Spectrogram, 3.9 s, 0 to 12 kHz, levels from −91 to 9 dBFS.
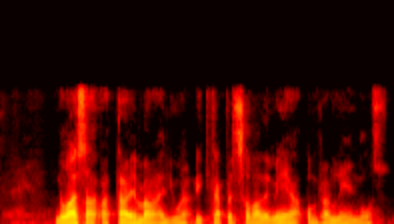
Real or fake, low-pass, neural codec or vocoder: fake; 7.2 kHz; codec, 16 kHz, 1 kbps, FreqCodec, larger model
